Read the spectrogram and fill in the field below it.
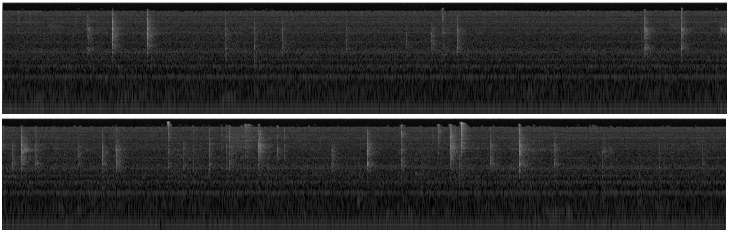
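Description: A television plays faint video game sounds with soft clicks and taps.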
